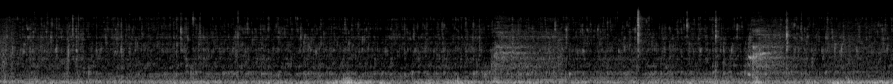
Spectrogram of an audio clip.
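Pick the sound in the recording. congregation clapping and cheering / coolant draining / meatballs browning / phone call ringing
coolant draining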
